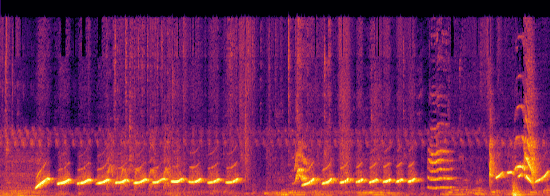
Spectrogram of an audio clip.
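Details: Rose-ringed parakeet chicks at feeding time, begging; rapid series of rising, squeaky whistled notes repeated several times a second in two long runs, then harsher squeals near the end.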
